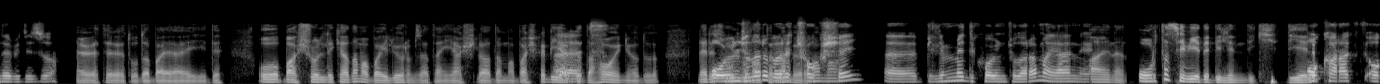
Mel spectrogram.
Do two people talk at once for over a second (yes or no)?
yes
